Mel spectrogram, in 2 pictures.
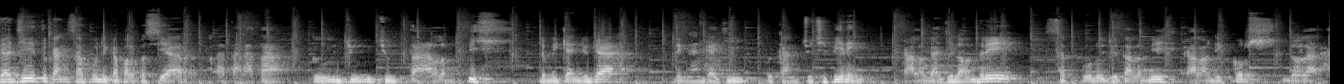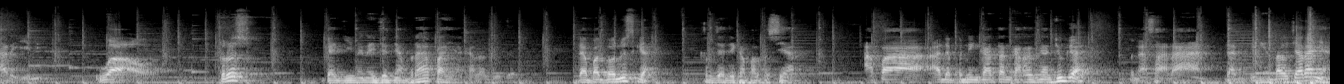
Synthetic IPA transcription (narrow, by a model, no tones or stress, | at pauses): ɡ̥ad͡ʒit̪ukaŋsapudikapalpəsiarːat̪aɾat̪at̪ud͡ʒud͡ʒut̪aləbɪh | dəmikiand͡ʒuɡa | dəŋanɡad͡ʒit̪ukaŋt͡ʃut͡ʃipiɾɪŋka̰lawɡad͡ʒilaund̪ɾisəpulud͡ʒut̪aləbɪhka̰lawdikʊrsdolarhaɾḭʔḭnḭ | waw | t̪əɾʊs | ɡad͡ʒimened͡ʒərɲabəɾapajakalawɡit̪u | dapat̪̚bonusɡa̰ʔkərd͡ʒadikapalbəsiar | ʔa̰paa̰dapəniŋkat̪ankaɾtɲad͡ʒuɡa | bənasa̰ɾandanpinat̪aut͡ʃaɾaɲa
